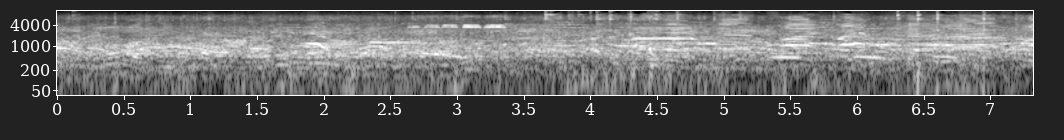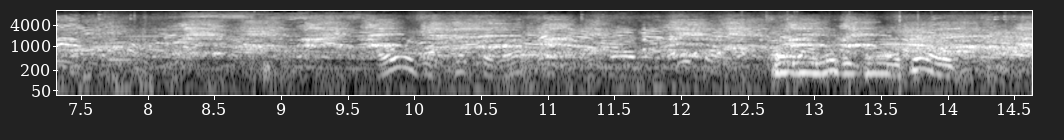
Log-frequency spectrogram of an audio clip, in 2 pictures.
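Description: Football crowd in the stands cheering and shouting, many voices overlapping, growing louder and more excited about eight seconds in.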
